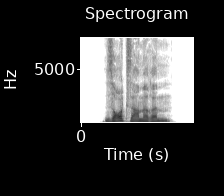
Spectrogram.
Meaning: strong dative masculine/neuter singular comparative degree of sorgsam
- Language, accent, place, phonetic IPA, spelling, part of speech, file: German, Germany, Berlin, [ˈzɔʁkzaːməʁəm], sorgsamerem, adjective, De-sorgsamerem.ogg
